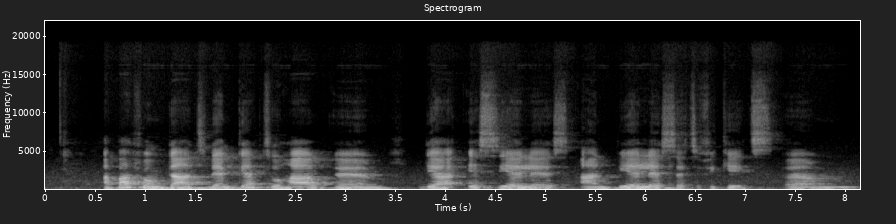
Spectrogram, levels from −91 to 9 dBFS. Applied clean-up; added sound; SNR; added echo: none; none; none; none.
